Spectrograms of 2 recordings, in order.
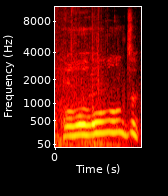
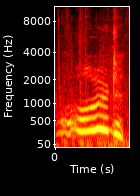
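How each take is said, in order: First: Raised urgent call to hold; shouted callout. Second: Full high shout to hold position; louder shout. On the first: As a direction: call it out to your team. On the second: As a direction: yell it urgently, louder. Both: Real, not acted. Callout in team fight.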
